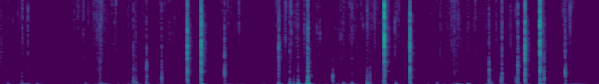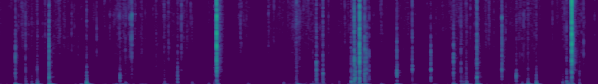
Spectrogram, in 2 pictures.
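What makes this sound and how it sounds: A thin brown kraft paper strip is held in both hands and crinkled, stretched and rubbed with the fingertips. The result is a close, quiet run of dry crackles and sharp snaps. The sounds are weighted low with a faint bright edge, each dying away almost instantly.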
